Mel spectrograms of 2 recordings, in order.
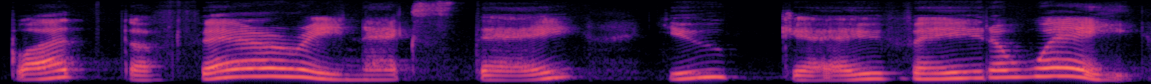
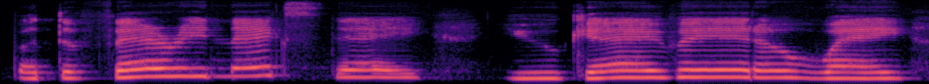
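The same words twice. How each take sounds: First: The phrase is said slowly and carefully. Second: The phrase is said at a medium speed. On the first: "最初はゆっくりと丁寧に" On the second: "徐々に早くしていって"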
